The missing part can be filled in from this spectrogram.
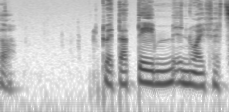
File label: "dim", Welsh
